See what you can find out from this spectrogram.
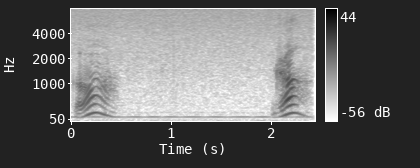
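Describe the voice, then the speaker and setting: An actor playing a cocky, menacing Old West gunfighter in a 1950s radio western, taunting in rustic speech. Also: male voice, on the high side, big pitch swings, very slow, breathy edge, dull audio, exaggerated voice. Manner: taunting, rustic drawling grammar.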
